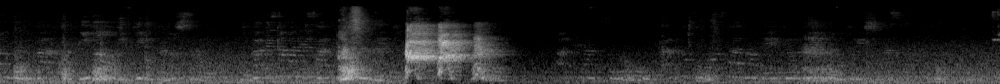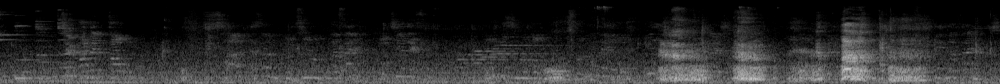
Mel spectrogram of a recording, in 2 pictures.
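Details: Puppy fighting a toy it can no longer reach, giving bursts of short yapping barks and growly whines, loudest near four seconds and again toward the end, with rustling and knocking between.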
